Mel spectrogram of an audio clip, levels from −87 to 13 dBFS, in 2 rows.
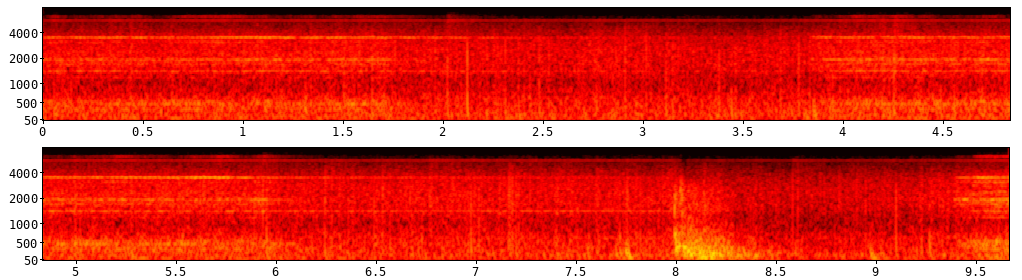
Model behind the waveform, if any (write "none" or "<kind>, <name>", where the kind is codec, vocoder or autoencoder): none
